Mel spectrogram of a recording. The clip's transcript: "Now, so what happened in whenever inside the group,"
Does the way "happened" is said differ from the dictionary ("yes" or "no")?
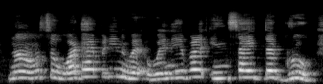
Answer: yes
